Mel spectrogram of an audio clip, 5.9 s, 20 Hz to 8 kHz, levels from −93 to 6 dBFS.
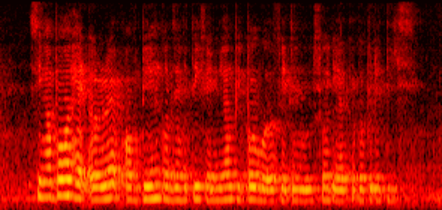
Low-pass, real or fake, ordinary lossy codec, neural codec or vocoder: none; fake; none; codec, 16 kHz, 8 kbps, FreqCodec, smaller model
